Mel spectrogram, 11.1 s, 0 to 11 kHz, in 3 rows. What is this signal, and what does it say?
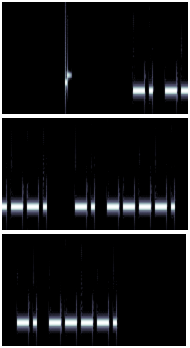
Morse code, heard as a keyed tone, about 15 wpm, 700 Hz. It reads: N9 N9 N9
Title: Callsign Prefixes for Top 25 DXCC - Repeated 3x - 15wpm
